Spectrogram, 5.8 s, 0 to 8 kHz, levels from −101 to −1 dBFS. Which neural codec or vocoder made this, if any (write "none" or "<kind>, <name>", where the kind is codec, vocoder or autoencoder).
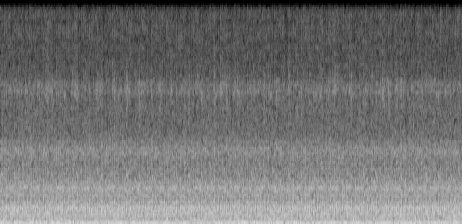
vocoder, Vocos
